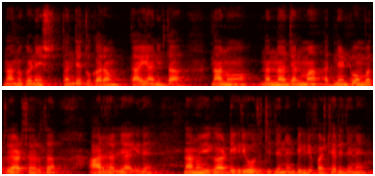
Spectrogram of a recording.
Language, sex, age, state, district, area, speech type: Kannada, male, 18-30, Karnataka, Gulbarga, urban, spontaneous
